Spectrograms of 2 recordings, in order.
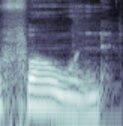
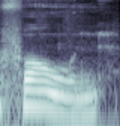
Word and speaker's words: phone: o como New y la pH de la palabra phone se pronuncia como una F a new phone a new phone usaremos las palabras a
